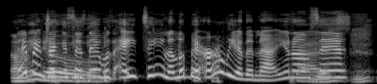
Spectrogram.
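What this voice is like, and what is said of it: American accent. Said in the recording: “as an American girl ... American black girl at that ... talk with my accent”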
